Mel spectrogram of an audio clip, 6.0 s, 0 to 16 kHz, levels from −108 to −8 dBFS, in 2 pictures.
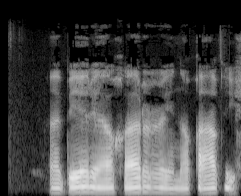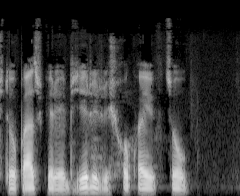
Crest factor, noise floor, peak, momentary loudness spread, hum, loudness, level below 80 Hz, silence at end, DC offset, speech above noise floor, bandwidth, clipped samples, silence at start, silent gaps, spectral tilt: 22 dB; -75 dBFS; -6 dBFS; 8 LU; none; -26 LUFS; -50 dBFS; 0.7 s; under 0.1%; 49 dB; 8.4 kHz; under 0.1%; 0.6 s; none; -8 dB/octave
